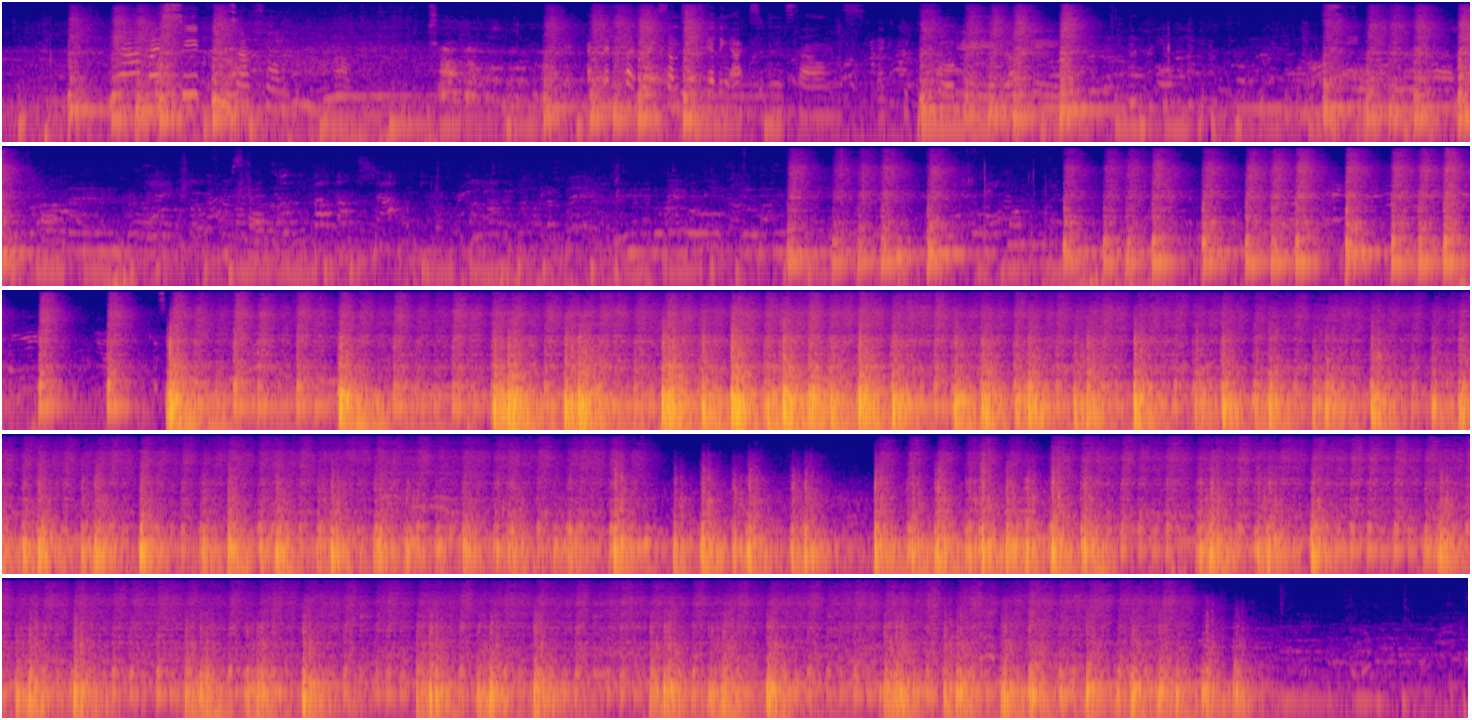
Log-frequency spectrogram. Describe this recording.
Drumming band Olinda
A little chat followed by the start of a drumming band. Olinda, Brazil
Chatting, drums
